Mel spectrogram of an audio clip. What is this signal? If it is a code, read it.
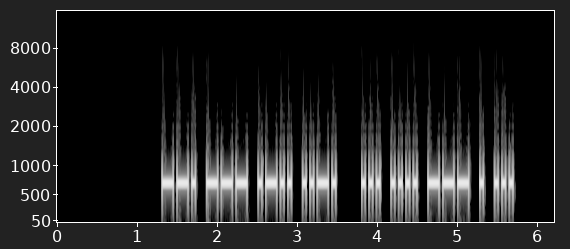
Morse code, heard as a keyed tone, about 26 wpm, 700 Hz. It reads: GOLF SHOES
